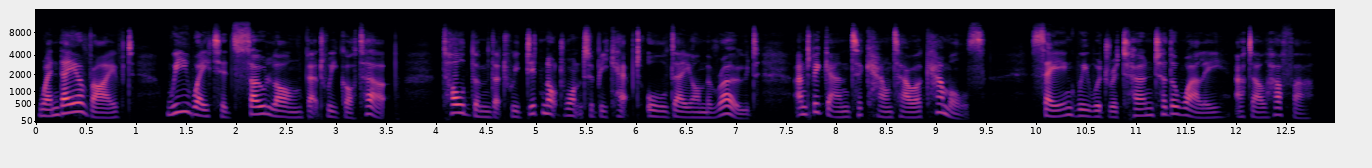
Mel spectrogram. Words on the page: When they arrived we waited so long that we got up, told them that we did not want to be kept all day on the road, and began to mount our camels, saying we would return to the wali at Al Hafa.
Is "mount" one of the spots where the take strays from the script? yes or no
yes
